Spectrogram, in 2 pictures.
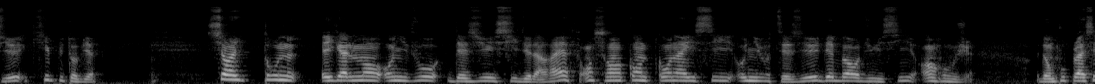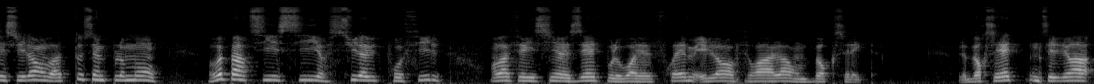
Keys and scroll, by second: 0.5 KP_1, 13.1 KP_8, 16.1 Tab, 16.9 z, 18.2 b.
